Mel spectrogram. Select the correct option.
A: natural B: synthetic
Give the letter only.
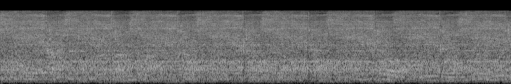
A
